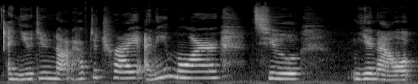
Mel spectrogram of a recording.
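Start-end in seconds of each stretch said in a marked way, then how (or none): none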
